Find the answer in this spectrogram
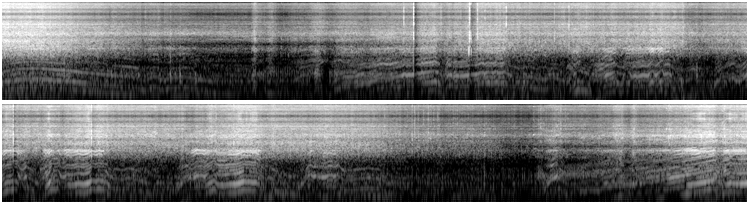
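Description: Aprilia SXV supermoto engine heard from on board at race pace, its pitch rising and falling again and again as the rider accelerates, shifts and closes the throttle for corners. Wind rushes over the microphone throughout.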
